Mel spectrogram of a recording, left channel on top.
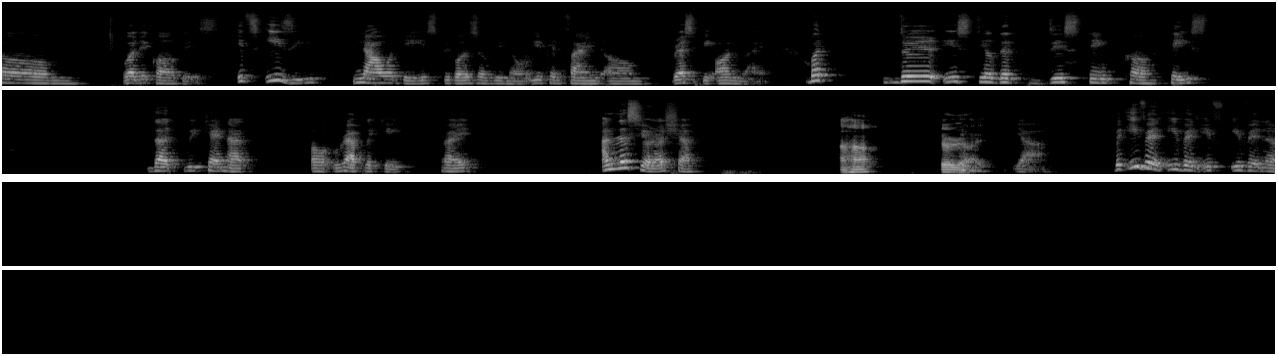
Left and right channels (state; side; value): silent; right; digital silence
